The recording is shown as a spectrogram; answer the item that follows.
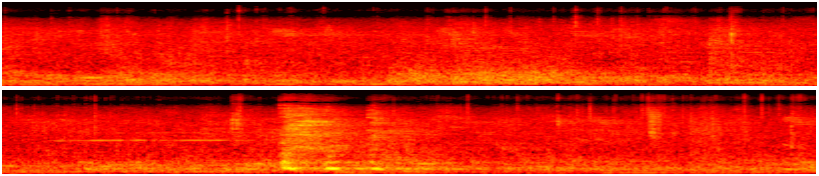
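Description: A pigeon calling in a short run of low pulses about five and a half seconds in, the loudest sound, over the steady background noise of a pedestrian street.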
